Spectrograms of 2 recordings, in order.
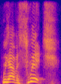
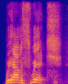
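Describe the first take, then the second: First: A high, drawn-out announcement; announcing, raised pitch. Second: Said in the usual way. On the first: Shown as a demonstration. Streamer trying out the opening line, high and slow. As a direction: lift it up and stretch it. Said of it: "do I say that?". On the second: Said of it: "Can I say that then?".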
